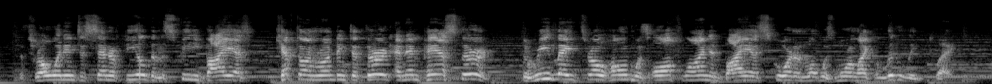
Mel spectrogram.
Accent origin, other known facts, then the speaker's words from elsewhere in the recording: New York, United States; That's my hometown team, the Islanders. I was there when the Nassau Coliseum was built and the first time they ever played, and I root for them.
